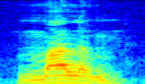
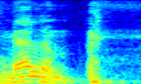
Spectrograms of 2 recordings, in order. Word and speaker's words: Mallum: mispronouncing his surname because i used to say malam and then one day said why do you say my name like that it's malam well a lot of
